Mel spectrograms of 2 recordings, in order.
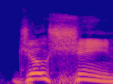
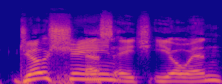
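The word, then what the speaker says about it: Joe Schoen: pulled the conversation okay yeah this is um Joe Shane is pronounced right yes okay Joe Shane right yeah C but um he's talking to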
